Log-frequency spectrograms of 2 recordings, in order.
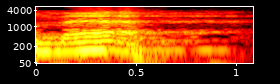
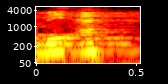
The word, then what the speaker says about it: مئة: يعني برضه يعني انت فكرتني بشيء لطيف اللي احنا قلناه قبل كده في الاعداد، والله لحد دلوقتي شفت واحد من الكبار وهو يقرا قل ماء، هو طبعا انا شايف الف، هو بيشوف الف مكتوب الف، احنا قلنا ان هذه الالف لا تنطق، قل مئة يعني مئة وليست ماء.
